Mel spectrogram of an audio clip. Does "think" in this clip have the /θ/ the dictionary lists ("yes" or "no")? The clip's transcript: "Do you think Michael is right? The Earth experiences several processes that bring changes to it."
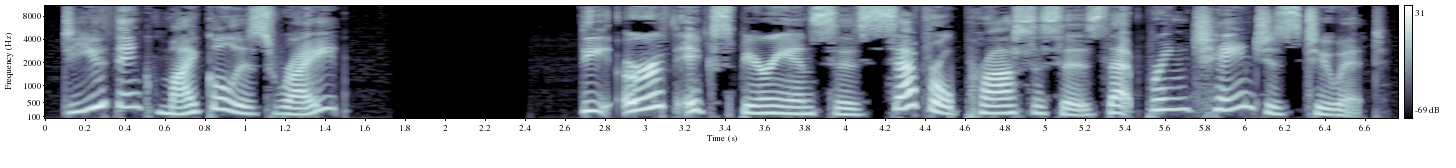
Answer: yes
